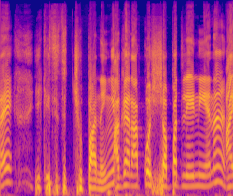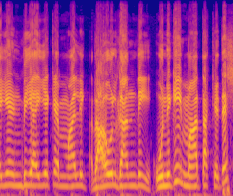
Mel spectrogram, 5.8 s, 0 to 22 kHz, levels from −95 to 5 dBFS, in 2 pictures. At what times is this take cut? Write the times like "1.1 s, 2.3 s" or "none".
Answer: 1.4 s, 2.8 s, 4.0 s, 4.7 s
